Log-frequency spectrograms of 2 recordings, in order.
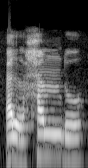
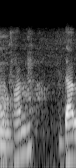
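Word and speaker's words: الحمدُ: আলহাম, দাল পেশ দু, আলহামদু। এটা কি ডাইরেক্ট কোনো টান টান হবে না? আলহামদু এভাবে কোনো পড়তে হবে টান নাকি? হবে না, সিম্পলি উচ্চারণ হবে, শুধুমাত্র সিম্পল।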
